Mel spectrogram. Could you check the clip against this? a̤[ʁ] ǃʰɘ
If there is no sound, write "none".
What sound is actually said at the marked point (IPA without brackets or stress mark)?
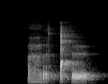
r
